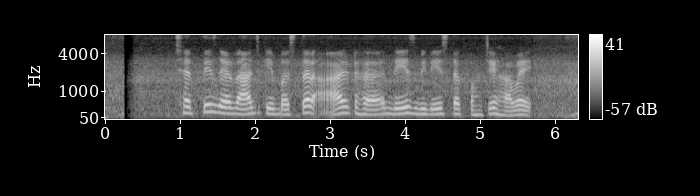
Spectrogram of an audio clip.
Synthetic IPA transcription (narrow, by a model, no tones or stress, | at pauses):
t͡ʃʰət̪ːiːs̬ɡəɽɾaːd͡ʒkebɐst̪əɾa̰ːɾʈʰɦəd̪eːs̬bɪd̪eːst̪ɐk̚pɐɦʊ̃t͡ʃeɦaʋẽː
